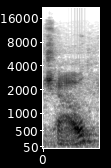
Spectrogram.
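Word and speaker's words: Zhou: known as the Chow I know it's spelled with a z but it's pronounced Chow all right uh there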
